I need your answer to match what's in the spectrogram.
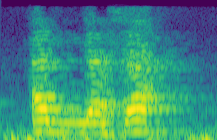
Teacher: فالوجه القياسي ننقل حركة الهمزة إلى الساكن قبله، فنقف هكذا النشأ، نقلنا حركة الهمز إلى الساكن قبله.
